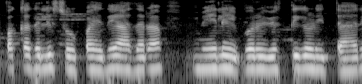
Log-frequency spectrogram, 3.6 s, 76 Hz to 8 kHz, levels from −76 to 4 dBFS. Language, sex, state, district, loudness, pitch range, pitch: Kannada, female, Karnataka, Koppal, -15 LUFS, 170-180 Hz, 175 Hz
